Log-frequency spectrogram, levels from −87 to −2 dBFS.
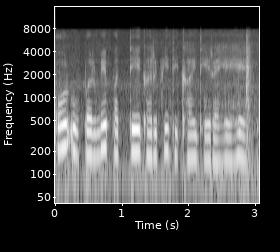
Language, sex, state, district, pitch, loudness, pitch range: Hindi, female, Arunachal Pradesh, Papum Pare, 175 Hz, -16 LUFS, 160-195 Hz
